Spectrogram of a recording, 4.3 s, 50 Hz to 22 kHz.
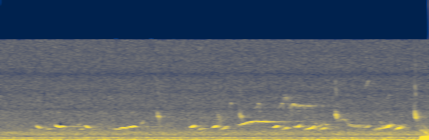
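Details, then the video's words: Honey bee colony swarming on March 26, 2021: a steady, dense low droning roar fills the whole clip, with small birds chirping short whistled notes above it throughout. "My Honey Bees are Swarming!"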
